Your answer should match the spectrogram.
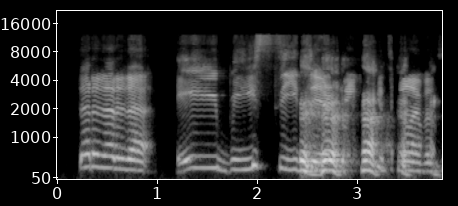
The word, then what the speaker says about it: abecedarian: How do you say that form that deals with the alphabet? How do you pronounce it? Oh, abecedarian, totally. See, that's how I say it. Apparently, it's abecedarian. Like I can't even do that with my mouth. You have to say the letters abecedarian.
